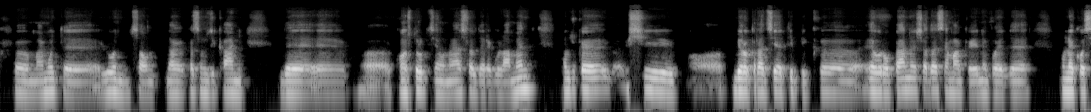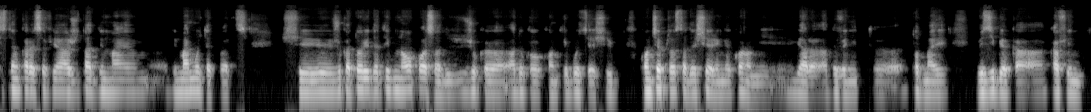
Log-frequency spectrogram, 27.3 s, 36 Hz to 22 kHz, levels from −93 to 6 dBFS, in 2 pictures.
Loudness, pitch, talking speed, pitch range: -22 LUFS, 115 Hz, 145 wpm, 110-125 Hz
